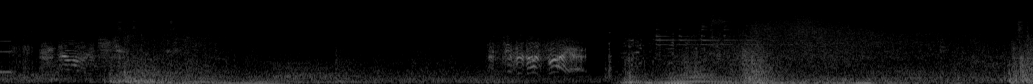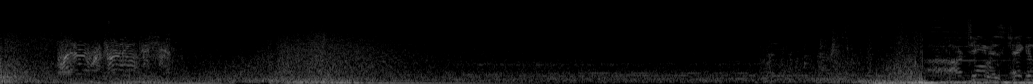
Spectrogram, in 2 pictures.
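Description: Big naval guns fire in booming salvos that rumble away.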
